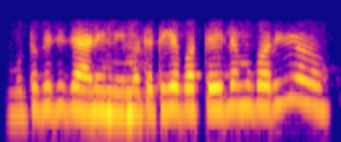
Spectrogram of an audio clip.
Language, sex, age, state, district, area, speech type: Odia, female, 30-45, Odisha, Dhenkanal, rural, conversation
